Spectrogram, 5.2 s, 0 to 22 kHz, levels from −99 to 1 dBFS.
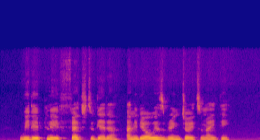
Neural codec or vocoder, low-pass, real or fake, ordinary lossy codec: none; 14.4 kHz; real; none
